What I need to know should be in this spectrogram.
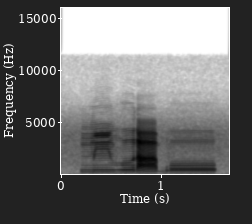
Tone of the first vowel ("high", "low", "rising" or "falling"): high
